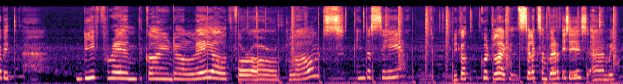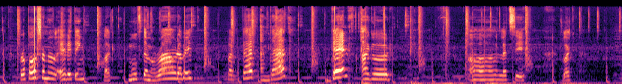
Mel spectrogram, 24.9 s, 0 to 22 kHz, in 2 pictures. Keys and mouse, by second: 3.8 click, 4.8 click, 6.1 click, 7.1 Tab, 12.3 g, 15.2 click, 16.7 click, 17.4 click, 18.6 click, 19.8 Tab, 20.8 Tab, 22.3 l, 23.8 shift+d.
